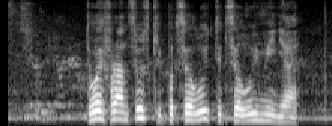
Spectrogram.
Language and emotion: Russian, neutral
